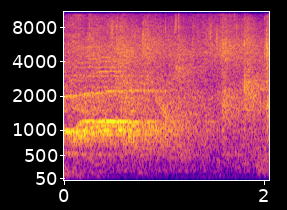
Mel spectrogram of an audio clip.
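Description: Scattered applause in a hall dying away, with light footsteps across a stage and a faint steady tone that fades out about halfway through.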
